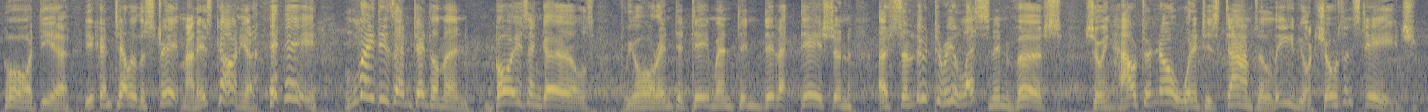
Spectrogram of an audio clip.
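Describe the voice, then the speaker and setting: A man's voice: high-pitched, big pitch swings, moderate pace, few pauses, background noise. A man playing a cheeky boyish comic performer with a brash, showy manner. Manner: brash, showy, rolling alliterative verse. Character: cheeky boyish comic partner Little Jimmy. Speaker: comic stage act.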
